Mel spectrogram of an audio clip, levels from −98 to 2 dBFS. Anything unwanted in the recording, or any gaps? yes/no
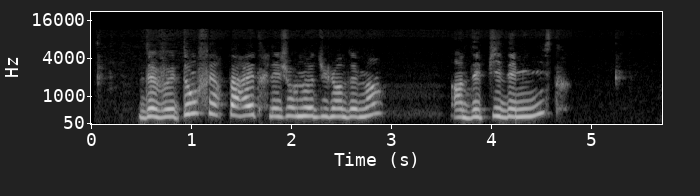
no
